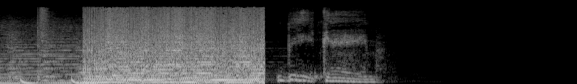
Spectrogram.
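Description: Float read as integer from 0.83 to 2.65 s: the audio abruptly turns very loud and harsh, with the waveform flattened into a nearly square shape sitting at an almost fixed, high level, and quiet background noise pushed up to the same level as the main sound. The likely cause is 32-bit floating-point samples being read as 32-bit integers, so each sample's sign and exponent bits, not its actual amplitude, set the output level.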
